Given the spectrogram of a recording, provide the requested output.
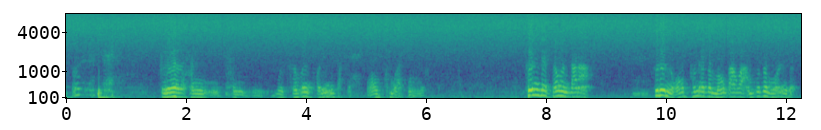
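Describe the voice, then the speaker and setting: With lively intonation and a fairly high pitch, a man speaks at a fairly slow pace with long, frequent pauses. Audible room echo and noticeable background noise surround him. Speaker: Buddhist monk. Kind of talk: dharma talk. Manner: colloquial, rambling with interjections.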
